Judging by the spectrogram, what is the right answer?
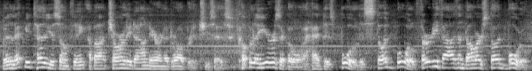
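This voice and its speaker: A man's voice: fairly high pitch, animated, measured pace, hardly any pauses. Man, Dutch German accent, drawling folksy joke teller; roomy, noisy archive recording. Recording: roomy recording with background noise.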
